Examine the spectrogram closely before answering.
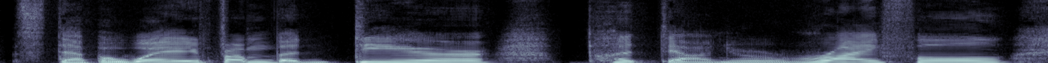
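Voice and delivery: imitating someone ordering others back; retold standoff command. Retells Ellie's armed standoff warning.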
